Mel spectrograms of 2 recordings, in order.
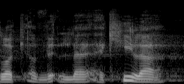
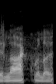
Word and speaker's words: L'Aquila: of view of the I think it's pronounced look Aquila scientists that were charged in Italy oh it's a sad story I am good friends with five of the seven of the l'aquila seven accused of manslaughter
